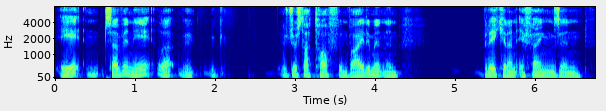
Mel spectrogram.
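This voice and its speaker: A man's voice: mid-range voice, fairly even intonation, unhurried, warm tone, no echo, clean studio sound. A man from Scotland with a Glaswegian accent, a podcast guest telling his life story in short clipped phrases with a cheeky manner. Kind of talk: casual interview chat.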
